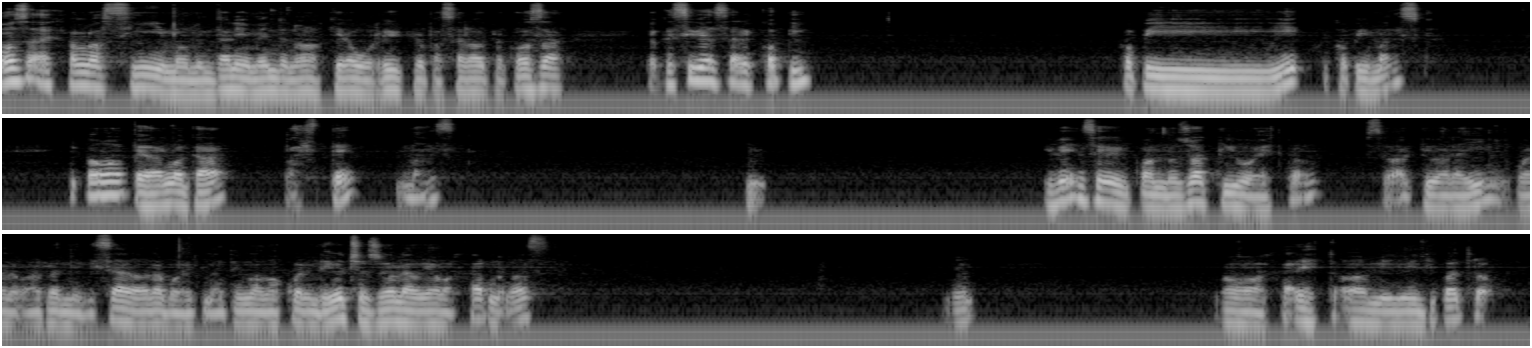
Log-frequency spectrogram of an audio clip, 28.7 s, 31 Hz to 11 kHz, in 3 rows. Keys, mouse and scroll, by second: 4.5 right click, 11.0 right click, 18.0 alt+click, 19.1-22.2 scroll up 3.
